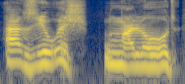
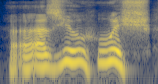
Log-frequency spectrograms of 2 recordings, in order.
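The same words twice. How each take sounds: First: Raised, eager servant's voice; courtier voice. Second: High, slow, solemn assent; bow to his lord's will; devoted courtier. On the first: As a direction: speak up as a devoted courtier. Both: Acted.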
